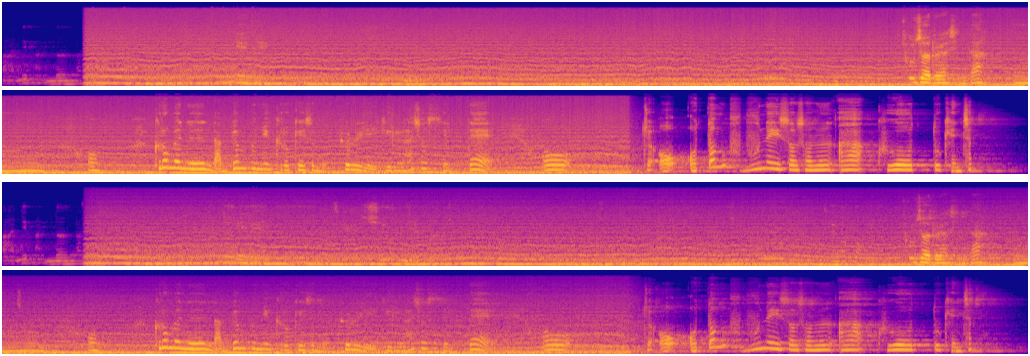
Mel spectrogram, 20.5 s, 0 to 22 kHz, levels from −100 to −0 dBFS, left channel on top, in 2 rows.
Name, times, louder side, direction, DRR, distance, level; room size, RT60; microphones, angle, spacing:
voice 1, 0.1-0.8 1.1-1.4 2.0-6.7 7.1-7.7 8.3-8.9 10.5-10.6 15.5-15.6, right 1 dB, 55° right, 5 dB, 3.1 m, -37 dB
sound 1, 0.8-16.5, left 1 dB, 50° left, 3.2 m, -24 dB
voice 2, 2.3-2.7 9.0-16.0 16.7-20.0, left 3 dB, 80° left, 11 dB, 1.3 m, -21 dB
26.0 x 22.5 x 9.0 m, 1.1 s
head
